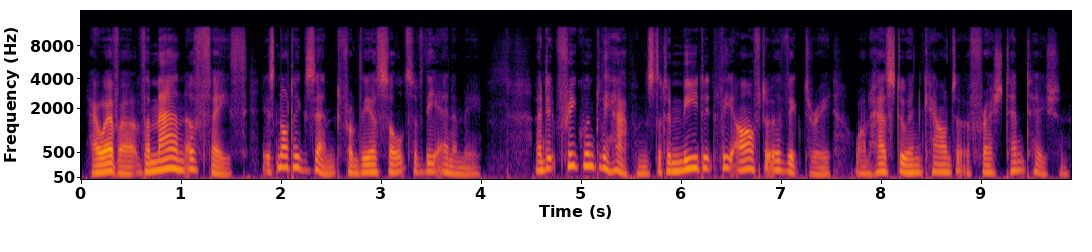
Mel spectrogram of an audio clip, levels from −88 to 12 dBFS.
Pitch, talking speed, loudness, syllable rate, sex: 135 Hz, 180 wpm, -20 LUFS, 5.8 syllables/s, male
